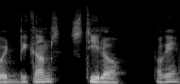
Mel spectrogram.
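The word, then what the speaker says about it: stylos: an S at the end of the word Stilo so it becomes Steelo okay it's not stilos it's Stilo still pronounced the same I've heard the trick question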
